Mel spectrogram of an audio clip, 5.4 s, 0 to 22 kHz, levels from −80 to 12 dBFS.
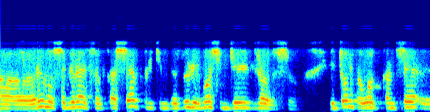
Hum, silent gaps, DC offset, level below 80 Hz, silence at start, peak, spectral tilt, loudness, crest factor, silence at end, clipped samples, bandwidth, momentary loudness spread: none; none; under 0.1%; -52 dBFS; 0 s; -2 dBFS; -7.5 dB/octave; -14 LUFS; 12 dB; 0 s; under 0.1%; 5 kHz; 9 LU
